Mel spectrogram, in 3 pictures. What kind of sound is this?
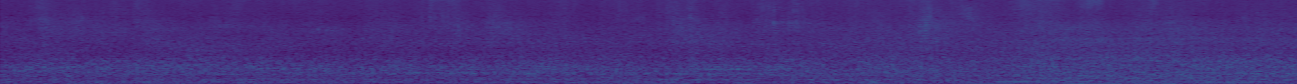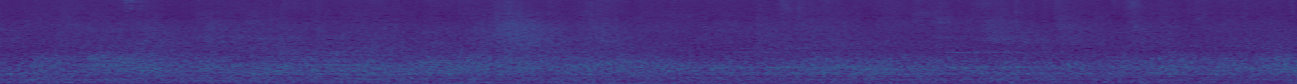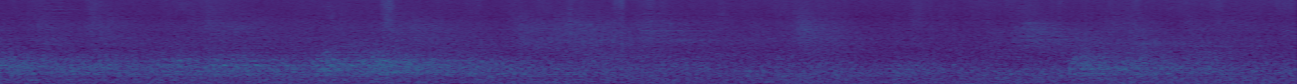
Saint Sulpice Paris
Church in Paris in which part of Dan Browns book Da Vinci Code is situated.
